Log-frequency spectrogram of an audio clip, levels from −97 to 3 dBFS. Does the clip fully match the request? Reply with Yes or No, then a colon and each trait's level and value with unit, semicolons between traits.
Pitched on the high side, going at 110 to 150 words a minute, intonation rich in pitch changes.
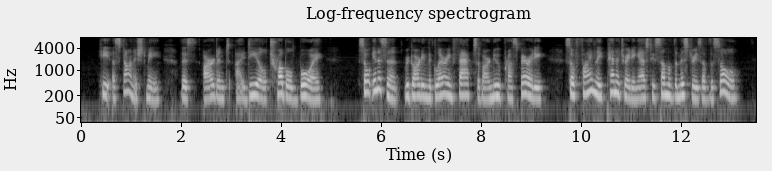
No: high, 195 Hz; slow, 135 wpm; average, 3.6 semitones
